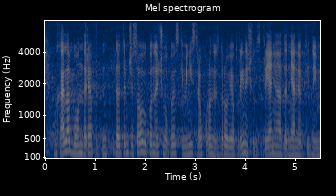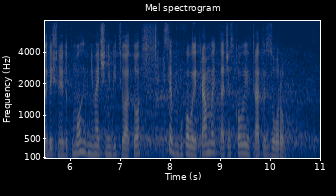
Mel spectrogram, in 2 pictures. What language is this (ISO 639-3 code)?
ukr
